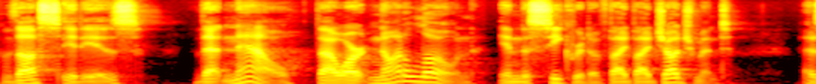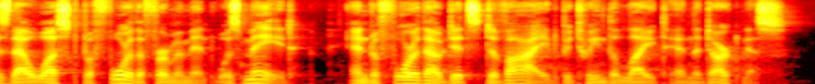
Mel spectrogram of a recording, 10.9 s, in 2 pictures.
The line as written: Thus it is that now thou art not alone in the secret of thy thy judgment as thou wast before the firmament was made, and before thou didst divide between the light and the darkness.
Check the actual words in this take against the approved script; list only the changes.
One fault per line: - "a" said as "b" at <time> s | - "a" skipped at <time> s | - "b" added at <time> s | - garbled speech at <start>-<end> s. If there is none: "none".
none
